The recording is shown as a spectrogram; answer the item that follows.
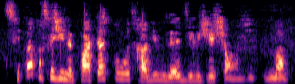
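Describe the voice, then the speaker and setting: A man's voice: on the high side, very animated, racing, husky, highs cut off. A man hosting a live stream, stammering and repeating himself as he defends himself to viewers. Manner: indignant, defensive.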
